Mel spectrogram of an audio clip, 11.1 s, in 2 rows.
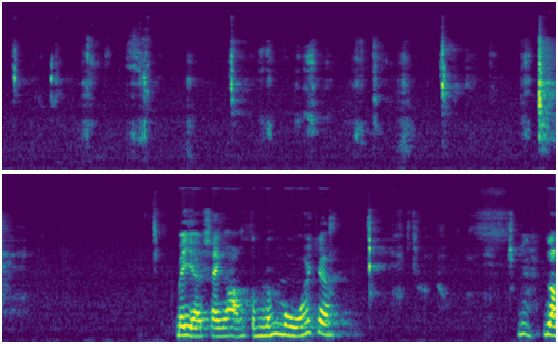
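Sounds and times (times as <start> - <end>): crunchy chewing: 0.0 - 5.9, 9.2 - 10.7.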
